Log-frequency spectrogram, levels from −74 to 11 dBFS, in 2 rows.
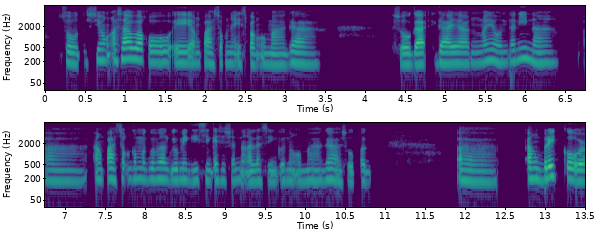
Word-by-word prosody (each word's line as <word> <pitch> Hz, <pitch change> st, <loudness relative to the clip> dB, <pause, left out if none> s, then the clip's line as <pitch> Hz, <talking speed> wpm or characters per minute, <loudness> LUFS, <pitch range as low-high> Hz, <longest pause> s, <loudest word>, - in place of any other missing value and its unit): so 185 Hz, -2 st, -1 dB
tas 190 Hz, -1 st, -8 dB
'yung 225 Hz, 0 st, -1 dB
asawa 240 Hz, 0 st, +6 dB
ko, 195 Hz, 0 st, -1 dB
eh, 190 Hz, 0 st, +3 dB
ang 185 Hz, -, -2 dB
pasok 180 Hz, 0 st, -1 dB
niya 180 Hz, -, -3 dB
is 180 Hz, -, -11 dB
pang 175 Hz, -, +1 dB
umaga. 175 Hz, +1 st, -2 dB, 0.9 s
So 175 Hz, 0 st, +1 dB
ga 175 Hz, +1 st, +9 dB, 0.2 s
gaya 185 Hz, -1 st, +3 dB
ngayon 195 Hz, +1 st, -3 dB
kanina, 200 Hz, -4 st, -3 dB, 0.3 s
ah, 175 Hz, -1 st, -7 dB
ang 190 Hz, -, 0 dB
pasok 195 Hz, -1 st, +2 dB
guma 200 Hz, 0 st, -4 dB
gumigising 190 Hz, -2 st, -3 dB
kasi 180 Hz, 0 st, -1 dB
siya 180 Hz, +1 st, -8 dB
ng -, -, -5 dB
5:00 175 Hz, -, -4 dB
ng 185 Hz, -, -7 dB
umaga, 180 Hz, +2 st, -3 dB
so -, -, -6 dB
pag 175 Hz, -2 st, -5 dB, 1.1 s
ah, 170 Hz, -2 st, -2 dB, 0.4 s
ang 200 Hz, 0 st, +6 dB
break 230 Hz, +4 st, +8 dB
ko 200 Hz, -3 st, +4 dB
or, 175 Hz, -, +6 dB
185 Hz, 155 wpm, -26 LUFS, 175-195 Hz, 1.1 s, ga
